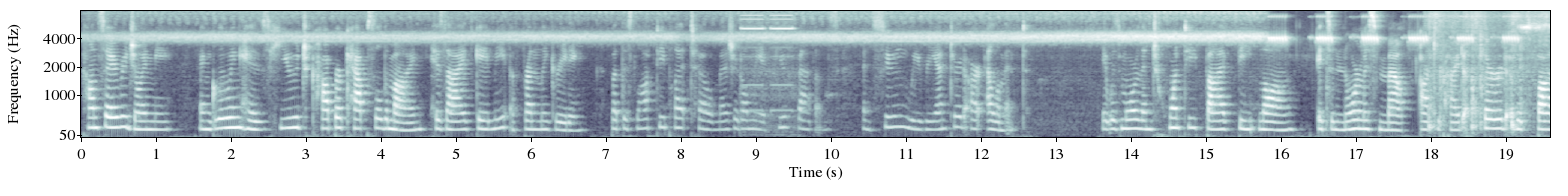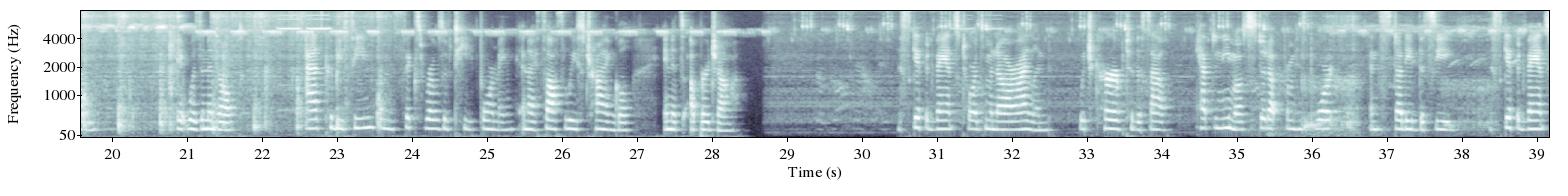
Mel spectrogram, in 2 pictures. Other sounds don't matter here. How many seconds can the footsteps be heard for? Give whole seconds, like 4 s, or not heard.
6 s.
